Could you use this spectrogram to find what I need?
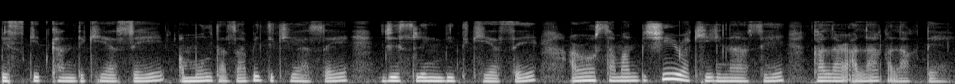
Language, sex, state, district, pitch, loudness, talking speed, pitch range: Nagamese, female, Nagaland, Dimapur, 160 Hz, -15 LUFS, 115 wpm, 150-170 Hz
